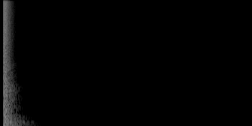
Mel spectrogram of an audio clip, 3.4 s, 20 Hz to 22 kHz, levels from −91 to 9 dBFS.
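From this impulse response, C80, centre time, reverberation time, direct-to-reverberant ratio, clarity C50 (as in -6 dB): 15.5 dB, 23 ms, 0.30 s, -7.5 dB, 9.5 dB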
